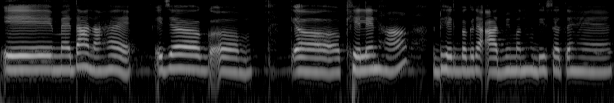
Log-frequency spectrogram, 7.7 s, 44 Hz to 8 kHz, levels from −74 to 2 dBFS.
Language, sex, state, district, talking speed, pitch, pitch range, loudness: Chhattisgarhi, female, Chhattisgarh, Jashpur, 125 wpm, 230 Hz, 220-240 Hz, -33 LUFS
